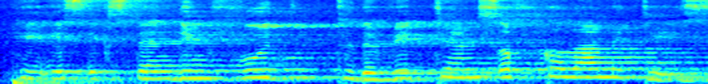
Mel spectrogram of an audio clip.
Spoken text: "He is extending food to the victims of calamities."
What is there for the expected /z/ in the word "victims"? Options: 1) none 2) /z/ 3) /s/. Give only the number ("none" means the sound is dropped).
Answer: 3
